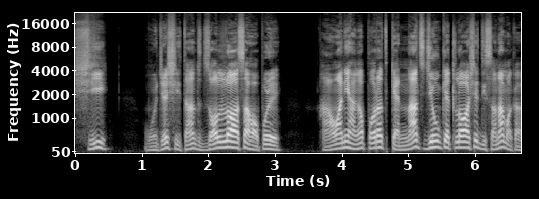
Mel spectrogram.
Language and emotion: Goan Konkani, disgusted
